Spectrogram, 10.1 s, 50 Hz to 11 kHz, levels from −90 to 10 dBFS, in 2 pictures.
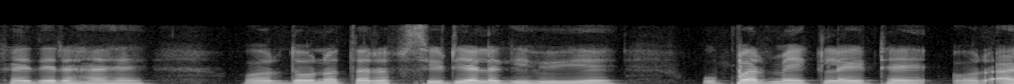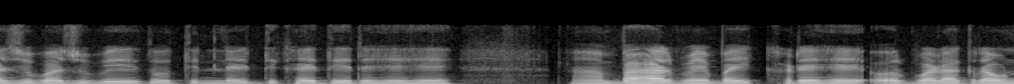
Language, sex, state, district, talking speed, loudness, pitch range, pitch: Hindi, female, Bihar, Gopalganj, 205 wpm, -21 LUFS, 185-195 Hz, 185 Hz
